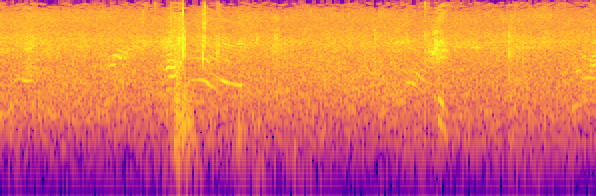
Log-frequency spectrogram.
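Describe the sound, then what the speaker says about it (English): A stream rushes in a steady broadband wash close by outdoors, with a voice and other brief voices and noises rising over the flowing water. "It's a stream."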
